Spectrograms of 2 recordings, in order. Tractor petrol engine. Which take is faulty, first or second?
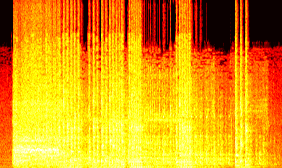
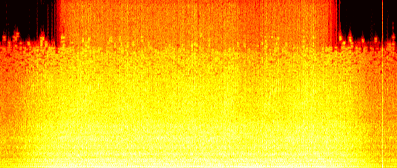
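first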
